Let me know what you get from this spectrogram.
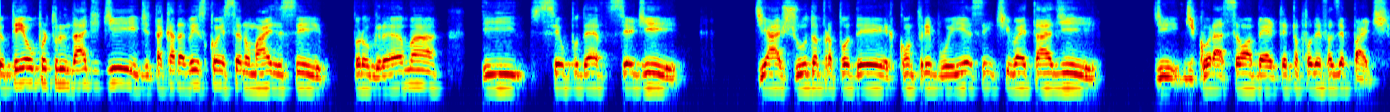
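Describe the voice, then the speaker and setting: A man speaks in an ordinary speaking voice. The pace is moderate and the intonation fairly even. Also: medium pitch for a man. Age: 50s. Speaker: veterinarian. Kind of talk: self-introduction at club meeting.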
